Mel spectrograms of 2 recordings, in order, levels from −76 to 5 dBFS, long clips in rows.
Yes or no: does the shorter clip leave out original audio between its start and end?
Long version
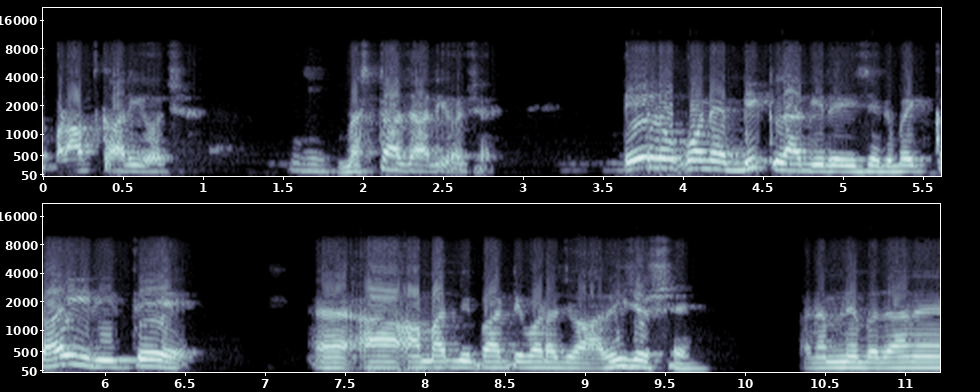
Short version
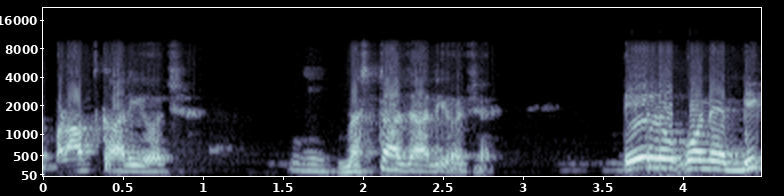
no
